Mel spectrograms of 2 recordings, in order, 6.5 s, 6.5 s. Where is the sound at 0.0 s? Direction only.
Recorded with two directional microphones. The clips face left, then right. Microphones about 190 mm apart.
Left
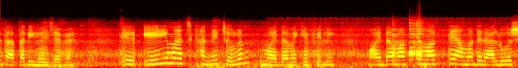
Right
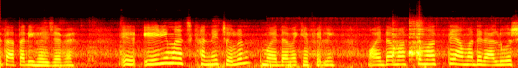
40° right (ahead or behind).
